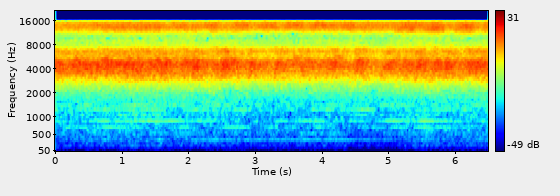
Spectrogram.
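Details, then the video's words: In a Seoul forest in Korean summer, cicadas produce a loud, seamless shrill hiss that pulses gently in strength, with faint steady humming tones far below. "cicada sound"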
